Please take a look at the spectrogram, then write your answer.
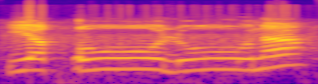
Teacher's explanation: قاف کی آواز کو ہم حلق سے نکالیں گے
